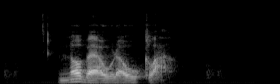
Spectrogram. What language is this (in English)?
Catalan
